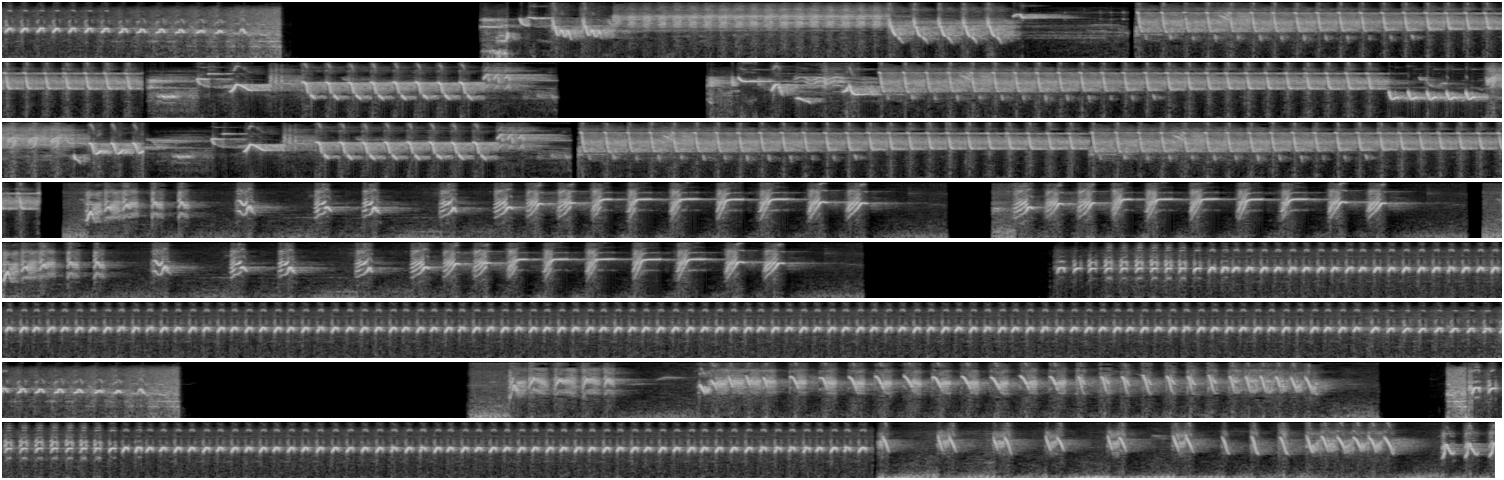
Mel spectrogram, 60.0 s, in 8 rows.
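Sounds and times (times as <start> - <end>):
bird song with rattling trills: 2.6 - 10.1, 11.2 - 27.0, 52.6 - 59.9.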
